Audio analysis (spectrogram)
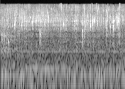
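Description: batter sizzling

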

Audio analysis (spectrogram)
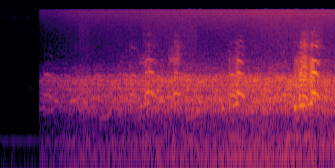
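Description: geese honking

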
